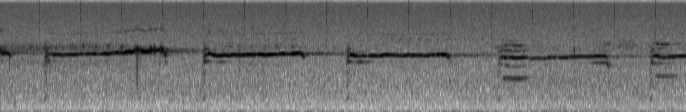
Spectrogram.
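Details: A bald eagle calling at its nest in Big Bear, on a live nest camera: a chain of steady, thin whistled notes, each about a second long, repeated with brief pauses and faint clicks at the breaks.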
